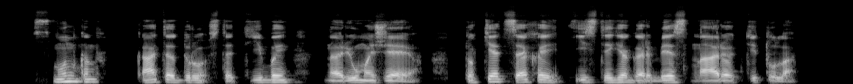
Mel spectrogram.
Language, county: Lithuanian, Utena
